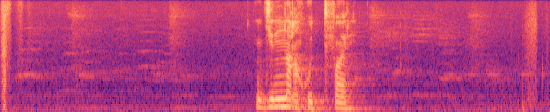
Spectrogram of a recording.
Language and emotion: Russian, angry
